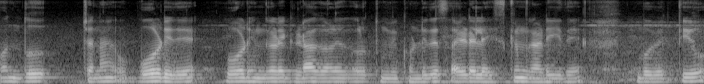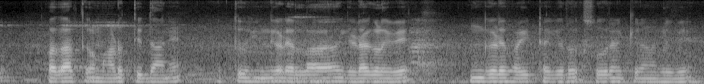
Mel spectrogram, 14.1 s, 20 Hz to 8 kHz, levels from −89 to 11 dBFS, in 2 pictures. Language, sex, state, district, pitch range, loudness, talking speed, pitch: Kannada, male, Karnataka, Bijapur, 120-125 Hz, -19 LUFS, 130 wpm, 125 Hz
